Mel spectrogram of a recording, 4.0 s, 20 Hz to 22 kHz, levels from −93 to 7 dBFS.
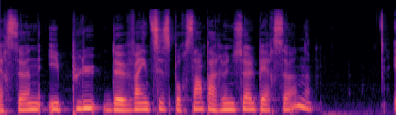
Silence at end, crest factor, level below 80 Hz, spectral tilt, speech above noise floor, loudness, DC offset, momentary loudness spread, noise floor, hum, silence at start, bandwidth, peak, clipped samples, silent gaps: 0.15 s; 18 dB; -60 dBFS; -6 dB/octave; 33 dB; -27 LUFS; under 0.1%; 5 LU; -60 dBFS; none; 0 s; 16 kHz; -10 dBFS; under 0.1%; none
